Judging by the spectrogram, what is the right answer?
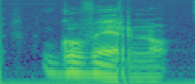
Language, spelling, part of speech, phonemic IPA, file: Italian, governo, noun / verb, /ɡoˈvɛrno/, It-governo.ogg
